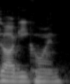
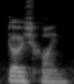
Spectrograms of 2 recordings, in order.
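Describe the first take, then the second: First: The first part is two syllables, like 'doggy'. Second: The first part is one syllable, like 'doge'. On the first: The speaker calls it right. "So it's probably doggy coin" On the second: The speaker calls it wrong. "I was pronouncing it like it was a word"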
